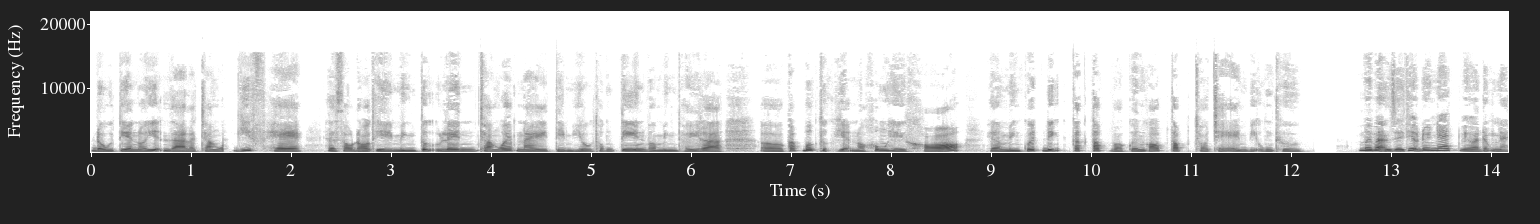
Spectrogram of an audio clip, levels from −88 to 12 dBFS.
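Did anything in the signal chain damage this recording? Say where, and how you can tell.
Yes. A skip ahead at 1.31 s: the network or the jitter buffer discarded about 0.4 s of speech, so playback jumps forward with no gap.

From 1.45 to 3.29 s, a jitter buffer speed-up cut short pitch periods, so speech runs at 106% speed, hurried but at unchanged pitch.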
